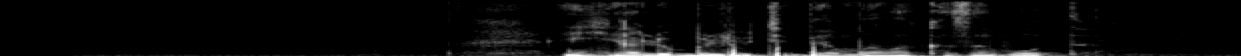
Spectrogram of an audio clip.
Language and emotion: Russian, positive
